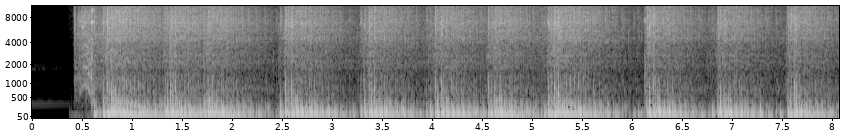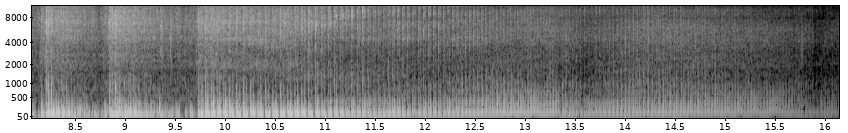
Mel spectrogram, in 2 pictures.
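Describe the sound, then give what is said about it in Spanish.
A motorcycle engine revs in a quick, steady series of loud throttle bursts, then holds one long roar that climbs and falls before easing down toward a lower idle. No voices. “Sí, el sonido sorpresa fue el de una motocicleta.”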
